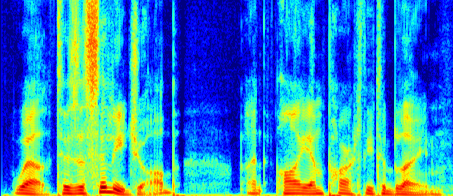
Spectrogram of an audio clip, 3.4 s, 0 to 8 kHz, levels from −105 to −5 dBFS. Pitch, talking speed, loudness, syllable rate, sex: 110 Hz, 210 wpm, -18 LUFS, 5.8 syllables/s, male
